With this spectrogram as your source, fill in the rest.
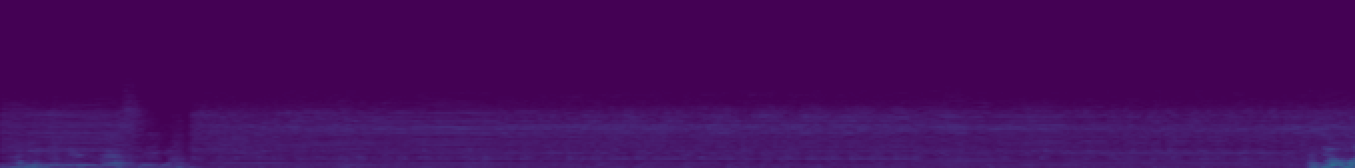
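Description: Electric clippers buzz steadily at close range, shaving through heavily matted fur, a continuous drone that runs the whole time with a brief louder burst near the start and again at the end.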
